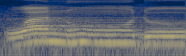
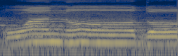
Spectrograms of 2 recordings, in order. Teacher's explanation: Seharusnya dibaca wanudu, tetapi dibaca wanodo. Huruf U mengganti jadi O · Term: pengucapan dhammah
